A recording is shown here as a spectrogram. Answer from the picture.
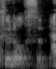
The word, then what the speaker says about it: X: X でいいんだ。 – クロスです、ね。あ、クロスね。失礼しました。うん、クロスと読むのね、これね。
